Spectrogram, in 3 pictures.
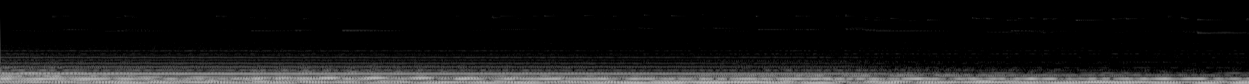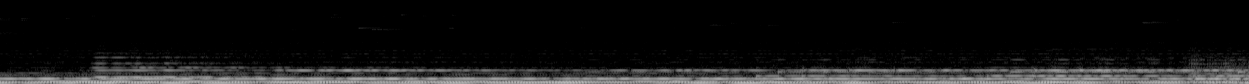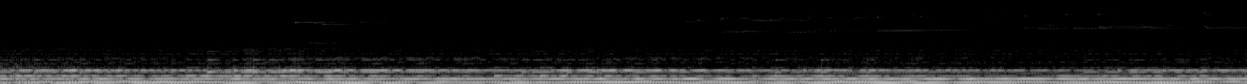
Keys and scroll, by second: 16.7 typing, 17.2 Return, 22.3-22.8 typing, 22.9 Return, 31.0 ctrl+z.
